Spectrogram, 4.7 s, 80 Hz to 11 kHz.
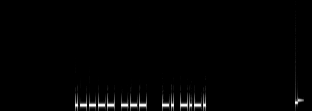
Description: Morse code, heard as a keyed tone, about 36 wpm, 700 Hz. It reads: 1O NC
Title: Winter Field Day Exchanges 35wpm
